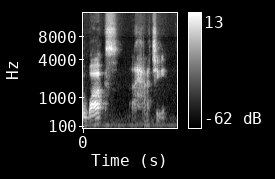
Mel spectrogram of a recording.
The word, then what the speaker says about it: Waxahachie: raised from waxahachie yes it is a long a in the beginning and that short a in the beginning so walks a hatchy i like waxy hatchy like i said sounds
